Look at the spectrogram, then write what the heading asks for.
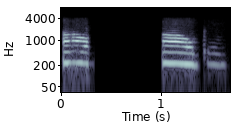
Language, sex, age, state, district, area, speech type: Telugu, female, 18-30, Andhra Pradesh, Visakhapatnam, rural, conversation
